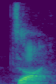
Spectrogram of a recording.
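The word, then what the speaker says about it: 在: be located alright that's the character and it's pronounced die this is the word you say when we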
